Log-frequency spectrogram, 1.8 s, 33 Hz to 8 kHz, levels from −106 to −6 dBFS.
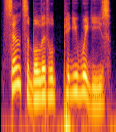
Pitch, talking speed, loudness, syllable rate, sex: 150 Hz, 105 wpm, -17 LUFS, 6.1 syllables/s, male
